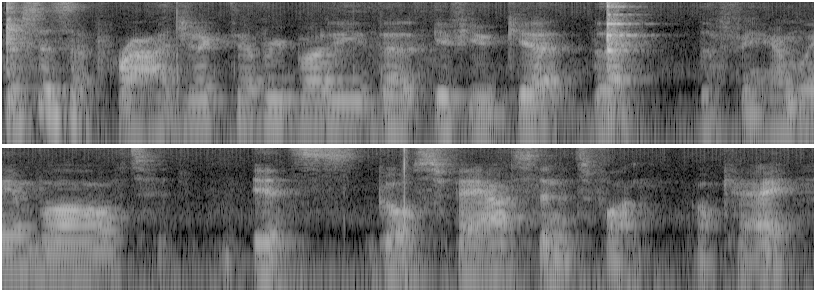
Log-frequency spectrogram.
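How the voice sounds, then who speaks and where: Animated and with lively intonation, a man speaks at a moderate pace in a medium pitch. Noticeable background noise and audible room echo fill the recording. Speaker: home cooking video host. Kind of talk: cooking tutorial.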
